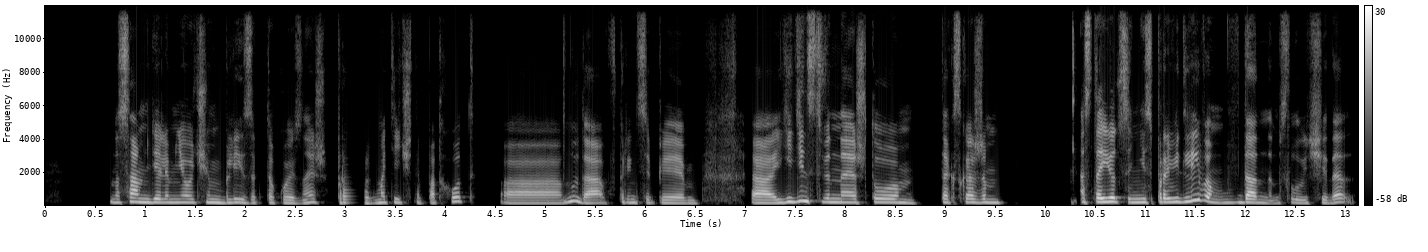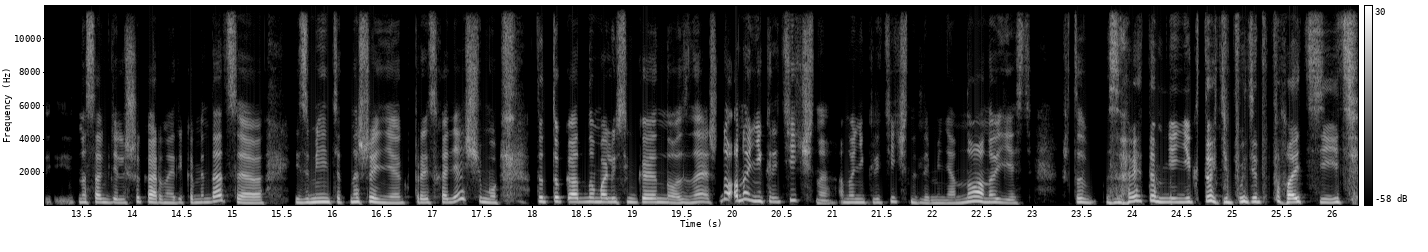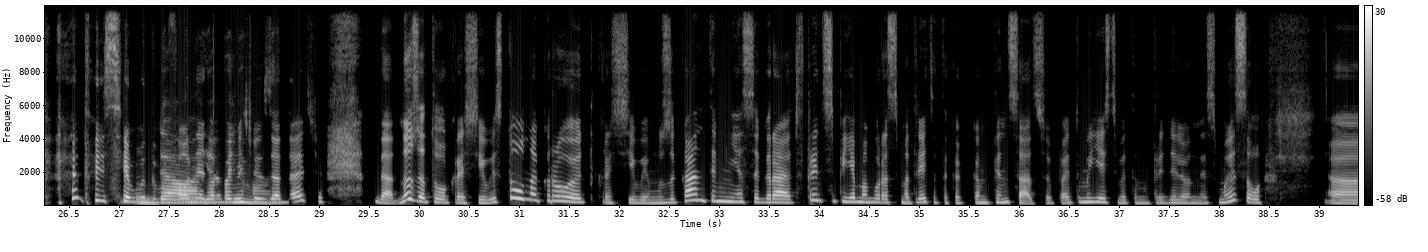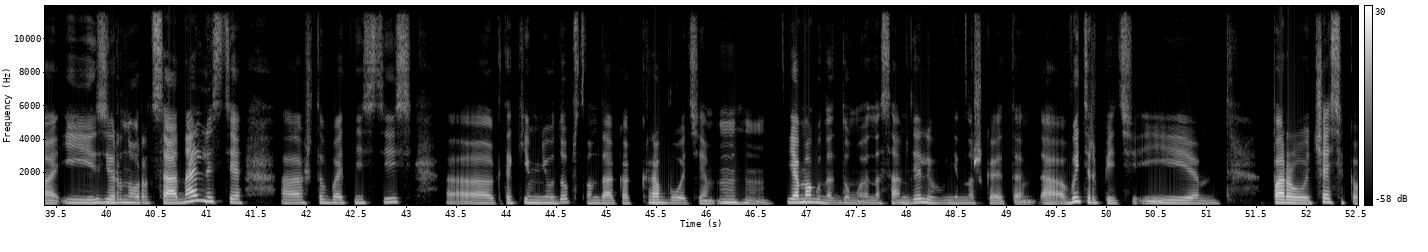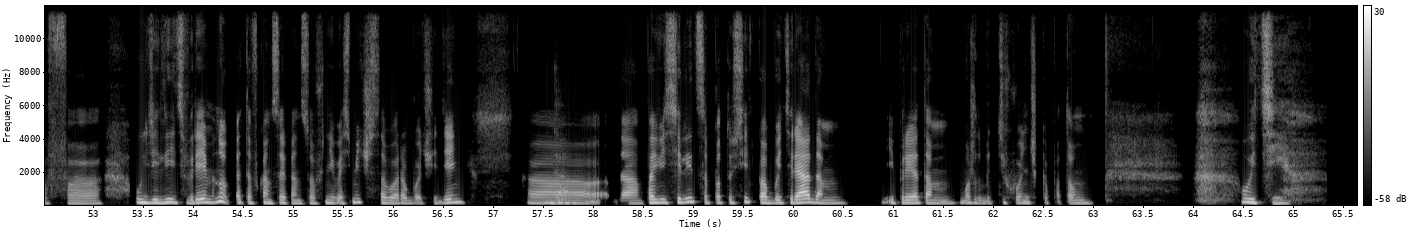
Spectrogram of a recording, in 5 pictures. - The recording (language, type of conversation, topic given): Russian, advice, Как перестать переживать и чувствовать себя увереннее на вечеринках?
- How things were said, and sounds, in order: laughing while speaking: "за это мне никто не будет платить"; sigh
